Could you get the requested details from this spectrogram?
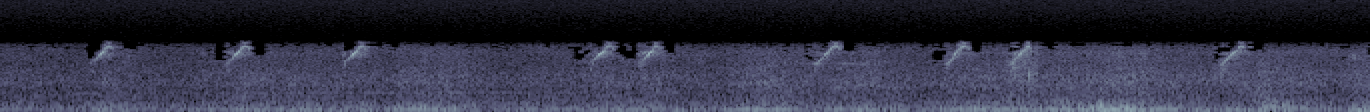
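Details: Fledgling house finch pestering the male parent, the main feeder, for food: a series of soft, quick upward-sweeping chirps, sometimes in close pairs, over constant low-pitched background noise.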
